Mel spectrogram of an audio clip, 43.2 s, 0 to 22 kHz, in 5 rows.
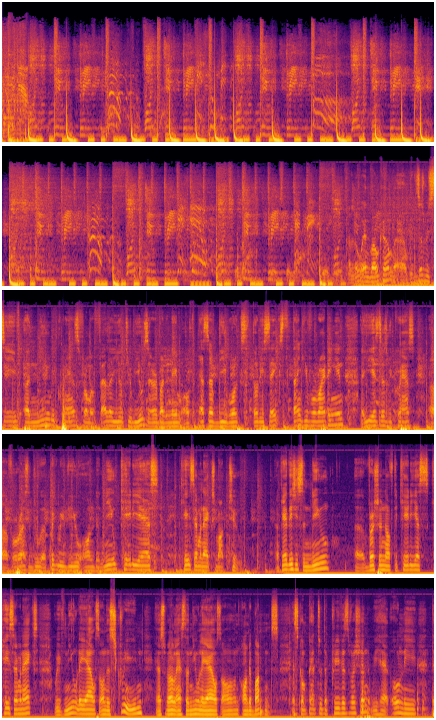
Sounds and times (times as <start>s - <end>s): Music: 0.0s - 32.0s
Speech: 15.6s - 30.8s, 31.4s - 43.2s.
